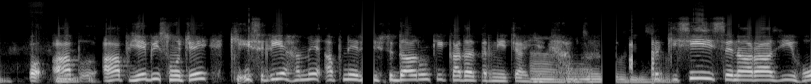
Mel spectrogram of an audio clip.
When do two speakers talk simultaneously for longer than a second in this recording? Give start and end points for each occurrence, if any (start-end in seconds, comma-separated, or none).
5.3-6.8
